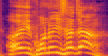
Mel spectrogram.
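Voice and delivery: calling out to boss. Retold or imitated. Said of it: "그렇게 불러주는 거죠".

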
